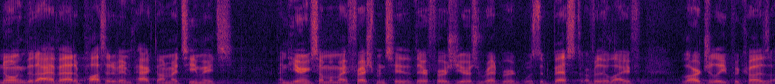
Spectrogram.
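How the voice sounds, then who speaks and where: A man speaks very fast in a Danish accent. His medium-pitched voice keeps a monotone, flat intonation. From Denmark, Copenhagen suburbs. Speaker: college tennis player. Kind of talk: banquet speech.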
